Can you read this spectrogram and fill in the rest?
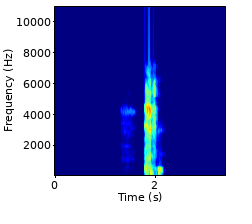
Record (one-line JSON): {"three_cough_length": "3.4 s", "three_cough_amplitude": 27799, "three_cough_signal_mean_std_ratio": 0.23, "survey_phase": "beta (2021-08-13 to 2022-03-07)", "age": "45-64", "gender": "Female", "wearing_mask": "No", "symptom_none": true, "smoker_status": "Ex-smoker", "respiratory_condition_asthma": false, "respiratory_condition_other": false, "recruitment_source": "REACT", "submission_delay": "1 day", "covid_test_result": "Negative", "covid_test_method": "RT-qPCR"}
